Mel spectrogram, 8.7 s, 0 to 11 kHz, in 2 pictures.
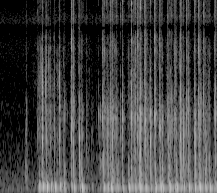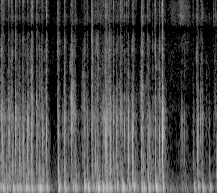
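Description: Fingertips type steadily on a compact mechanical keyboard fitted with cat-shaped plastic keycaps. Fast runs of short, clacky keystrokes with a deep, thocky body stop and start, with brief pauses just before 2 seconds and near 5.5 seconds.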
